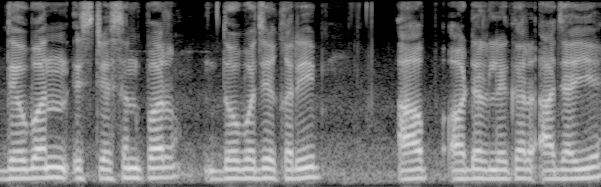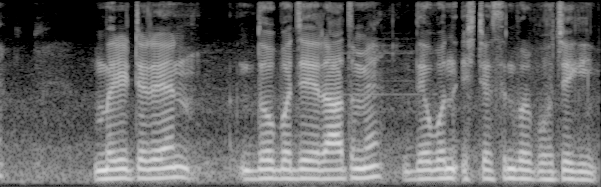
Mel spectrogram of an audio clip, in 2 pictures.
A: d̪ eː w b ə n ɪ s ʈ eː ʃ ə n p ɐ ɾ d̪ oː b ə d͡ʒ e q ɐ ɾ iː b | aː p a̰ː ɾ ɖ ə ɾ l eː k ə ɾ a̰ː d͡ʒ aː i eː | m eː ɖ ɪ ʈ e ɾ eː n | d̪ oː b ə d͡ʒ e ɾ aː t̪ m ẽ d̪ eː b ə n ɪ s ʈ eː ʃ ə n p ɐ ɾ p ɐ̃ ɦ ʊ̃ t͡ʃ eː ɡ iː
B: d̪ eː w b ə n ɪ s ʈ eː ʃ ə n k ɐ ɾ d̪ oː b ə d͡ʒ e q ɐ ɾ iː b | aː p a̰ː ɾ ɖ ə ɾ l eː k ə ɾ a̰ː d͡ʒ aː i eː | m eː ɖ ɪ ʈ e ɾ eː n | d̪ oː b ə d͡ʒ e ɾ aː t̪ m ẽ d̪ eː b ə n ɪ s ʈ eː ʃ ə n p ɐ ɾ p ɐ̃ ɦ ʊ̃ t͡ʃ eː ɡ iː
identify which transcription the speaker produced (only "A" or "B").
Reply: A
